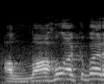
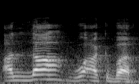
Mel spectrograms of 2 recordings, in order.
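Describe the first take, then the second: First: Slow اللہ اکبر with no و between the words; the right takbir without a linking و; correct pronunciation. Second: Slow اللہ و اکبر with an added و between the words; mispronounced takbir with an extra و; wrong pronunciation. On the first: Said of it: "اللہ اکبر ہے یہ". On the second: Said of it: "بہت سارے غلط تلفظ". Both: Shown as a demonstration.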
